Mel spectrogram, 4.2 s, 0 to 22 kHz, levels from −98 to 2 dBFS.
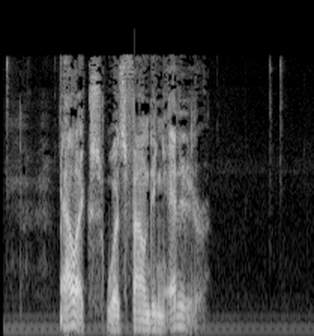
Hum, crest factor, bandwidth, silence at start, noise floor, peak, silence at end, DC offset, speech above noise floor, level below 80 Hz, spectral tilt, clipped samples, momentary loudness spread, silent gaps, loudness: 60 Hz at -45 dBFS; 22 dB; 11.5 kHz; 0.8 s; -64 dBFS; 0 dBFS; 1.5 s; under 0.1%; 44 dB; -50 dBFS; -2.5 dB/octave; under 0.1%; 16 LU; none; -19 LUFS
